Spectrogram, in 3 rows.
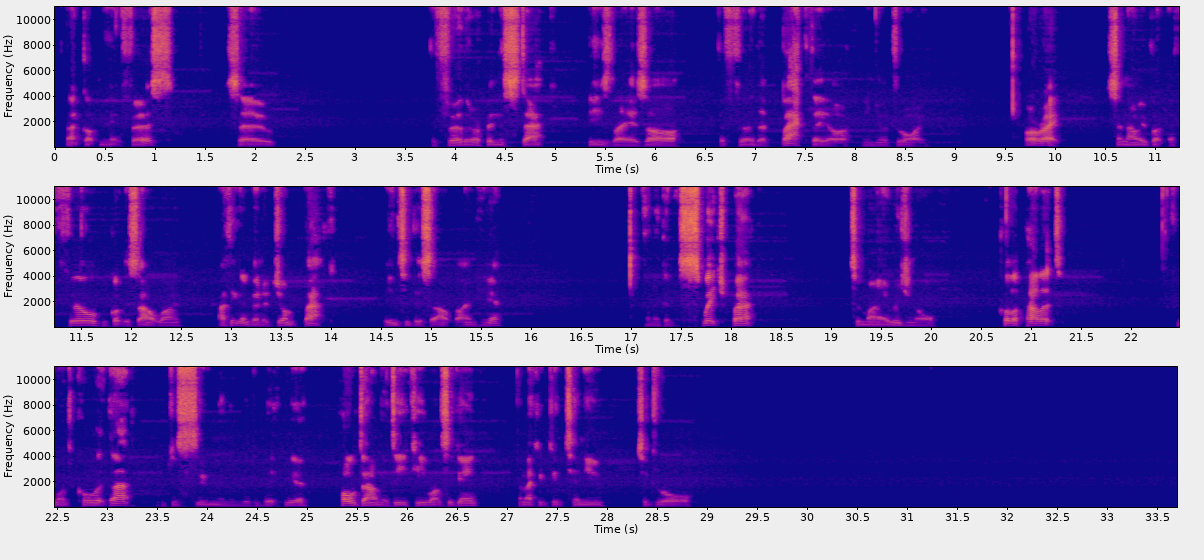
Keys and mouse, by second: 15.5 click, 18.7 click, 23.6 ctrl+middle click, 26.1-27.0 d, 27.2 click, 27.2 d.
